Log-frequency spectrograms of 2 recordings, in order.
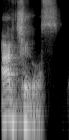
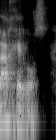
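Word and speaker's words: ἀρχηγός: Y me encanta la palabra que usa para describirlo, el archegos, así se pronuncia, el archegos.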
